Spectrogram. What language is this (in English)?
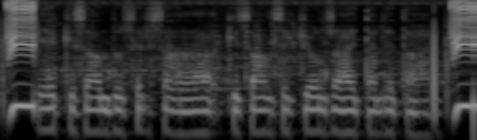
Magahi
